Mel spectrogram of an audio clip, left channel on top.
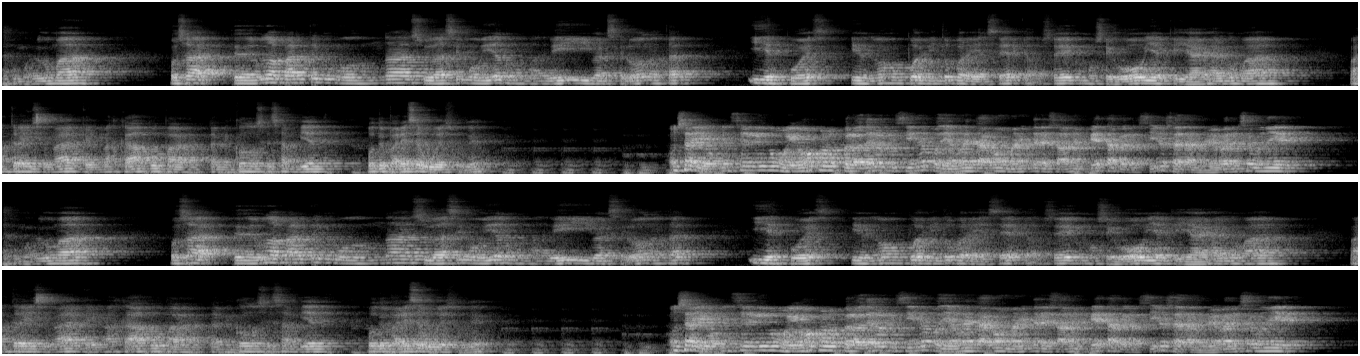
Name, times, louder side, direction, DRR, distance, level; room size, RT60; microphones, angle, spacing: voice 1, 0.1-0.8 1.7-6.8 7.5-8.2 8.5-12.7 13.5-16.8 17.2-18.4, left 1 dB, 85° left, -2 dB, 0.6 m, -20 dB
sound 1, 15.0-16.3 17.0-21.1 21.8-23.5 24.2-24.5, equal, 80° right, 0.8 m, -36 dB
voice 2, 20.2-26.4, equal, 15° left, -5 dB, 0.3 m, -17 dB
2.3 x 2.1 x 3.3 m, 1.2 s
head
